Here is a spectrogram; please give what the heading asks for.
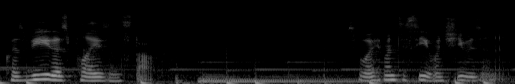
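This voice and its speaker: A woman hosts a casual livestream, talking to viewers at a middling pitch for a female voice. Her talk rambles along informally, like chat between friends. Music plays clearly behind her. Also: steady tone, moderate pace. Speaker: livestream host chatting with viewers. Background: background music.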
